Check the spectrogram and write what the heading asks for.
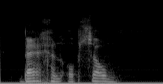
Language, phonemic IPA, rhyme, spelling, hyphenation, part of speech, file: Dutch, /ˌbɛrɣə(n)ɔp ˈsoːm/, -oːm, Bergen op Zoom, Ber‧gen op Zoom, proper noun, Nl-Bergen op Zoom.ogg
- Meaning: Bergen op Zoom (a city and municipality of North Brabant, Netherlands)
